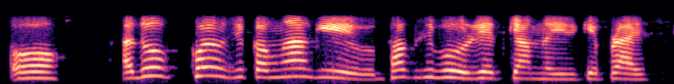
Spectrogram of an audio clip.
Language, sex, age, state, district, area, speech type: Manipuri, female, 30-45, Manipur, Tengnoupal, urban, conversation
